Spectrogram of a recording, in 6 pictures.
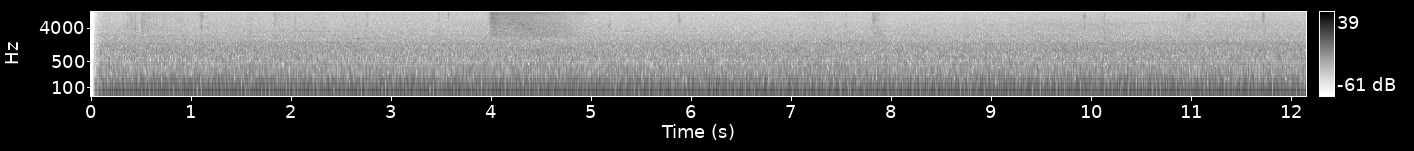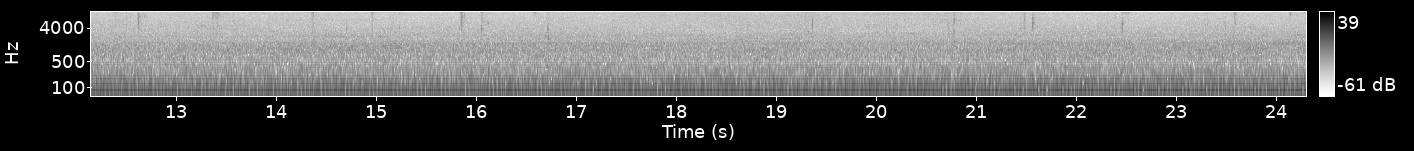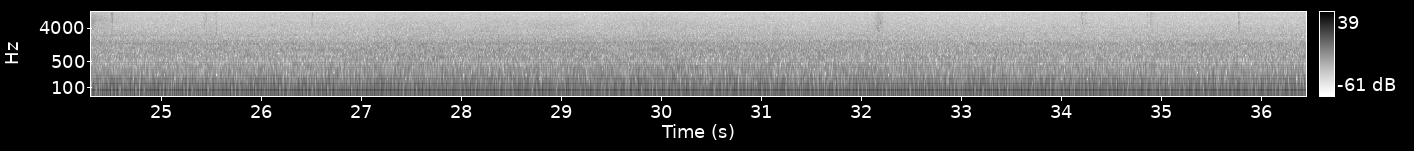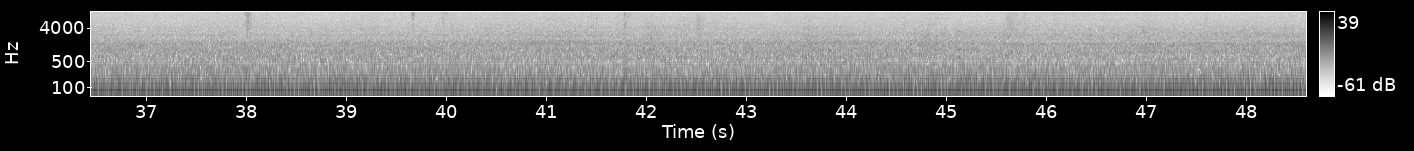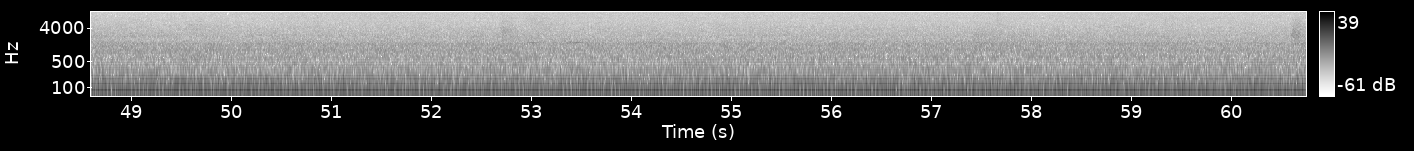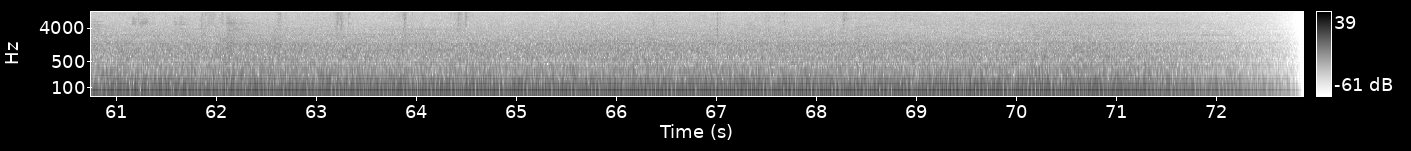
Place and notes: recorded on night ferry travemuende - trelleborg, july 19 to 20, 2008.
Dassow, Germany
